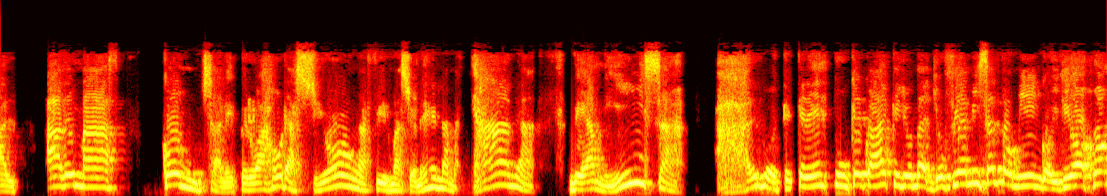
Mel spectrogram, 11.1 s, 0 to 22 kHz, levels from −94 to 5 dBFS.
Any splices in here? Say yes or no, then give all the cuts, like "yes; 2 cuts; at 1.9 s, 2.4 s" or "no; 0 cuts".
no; 0 cuts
